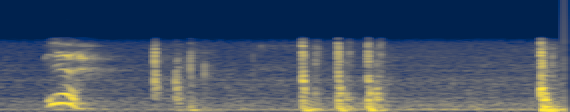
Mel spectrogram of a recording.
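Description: Typing on a computer keyboard: a few sparse keystroke clicks in short irregular bursts, separated by quiet gaps.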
